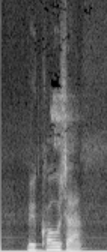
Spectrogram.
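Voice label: "mucosa", Dutch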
